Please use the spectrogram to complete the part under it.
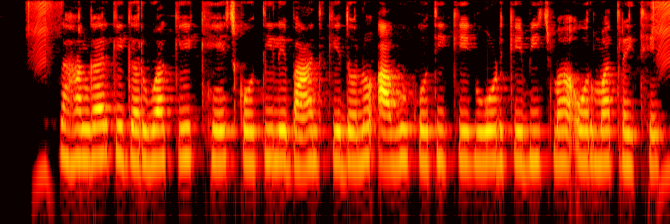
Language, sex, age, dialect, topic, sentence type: Chhattisgarhi, female, 18-24, Western/Budati/Khatahi, agriculture, statement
